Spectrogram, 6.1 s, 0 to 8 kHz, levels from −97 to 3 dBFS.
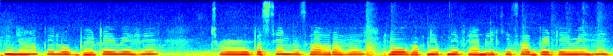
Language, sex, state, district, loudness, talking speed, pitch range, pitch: Hindi, female, Bihar, Katihar, -13 LUFS, 195 wpm, 300-310 Hz, 300 Hz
